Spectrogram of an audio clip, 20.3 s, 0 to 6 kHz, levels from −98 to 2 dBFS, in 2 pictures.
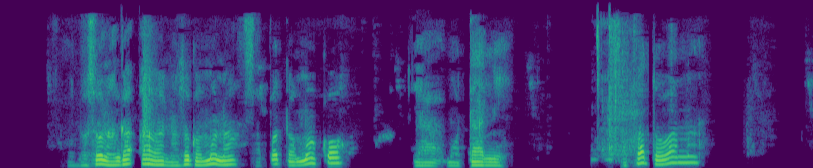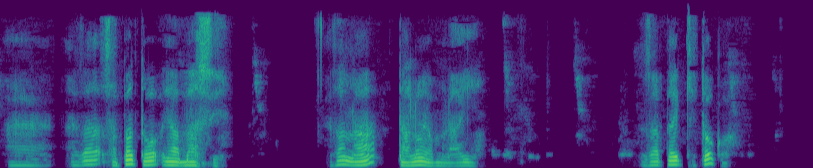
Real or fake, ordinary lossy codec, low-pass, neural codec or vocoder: real; AAC, 24 kbps; 5.4 kHz; none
